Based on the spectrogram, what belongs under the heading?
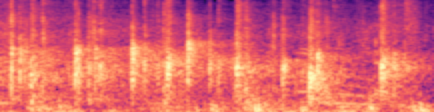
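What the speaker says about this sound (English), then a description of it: "give a round of applause, please, for Zealy." Applause from a town hall and community potluck crowd, a small group clapping in uneven bursts with voices mixed in.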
